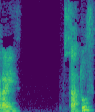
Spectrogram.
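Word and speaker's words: Riad Sattouf: E, Raid Satów, tak to się wymawia? tak.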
